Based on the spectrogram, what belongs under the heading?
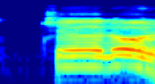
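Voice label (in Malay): "cerul", Malay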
